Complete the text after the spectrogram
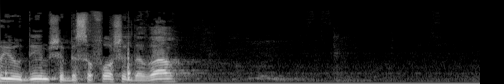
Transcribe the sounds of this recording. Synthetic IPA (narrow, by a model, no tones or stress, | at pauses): jeud̪imʃebeso̞fo̞ʃeld̪avaʁ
